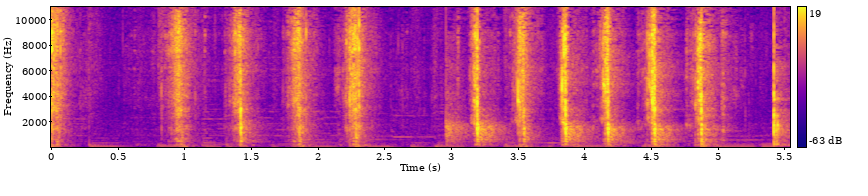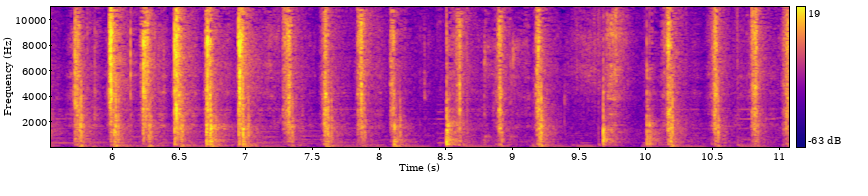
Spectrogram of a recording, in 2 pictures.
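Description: A knife chops green onion on a cutting board in quick, even, close knocks that keep a steady rhythm throughout, with only a short pause early on and no talking.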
